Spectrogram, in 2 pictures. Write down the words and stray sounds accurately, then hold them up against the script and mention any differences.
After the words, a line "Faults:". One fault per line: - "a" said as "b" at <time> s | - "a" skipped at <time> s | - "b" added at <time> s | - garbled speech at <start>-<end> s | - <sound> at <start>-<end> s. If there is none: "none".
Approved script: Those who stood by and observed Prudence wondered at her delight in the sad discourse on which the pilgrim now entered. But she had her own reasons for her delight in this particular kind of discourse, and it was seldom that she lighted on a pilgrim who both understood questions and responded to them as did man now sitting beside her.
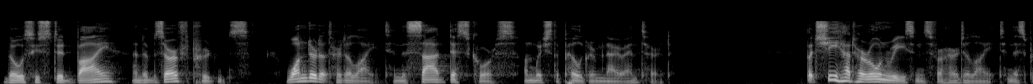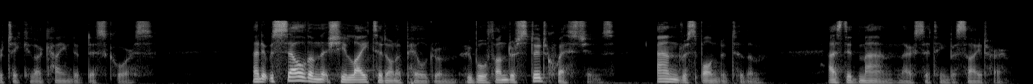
Those who stood by and observed Prudence wondered at her delight in the sad discourse on which the pilgrim now entered. But she had her own reasons for her delight in this particular kind of discourse, and it was seldom that she lighted on a pilgrim who both understood questions and responded to them as did man now sitting beside her.
Faults:
none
